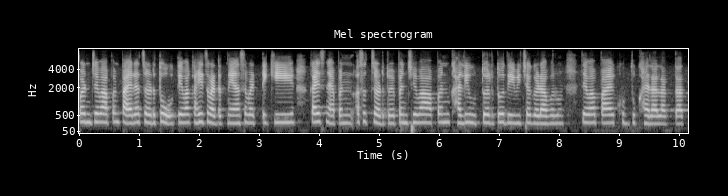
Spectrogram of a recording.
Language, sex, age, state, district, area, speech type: Marathi, female, 30-45, Maharashtra, Buldhana, rural, spontaneous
